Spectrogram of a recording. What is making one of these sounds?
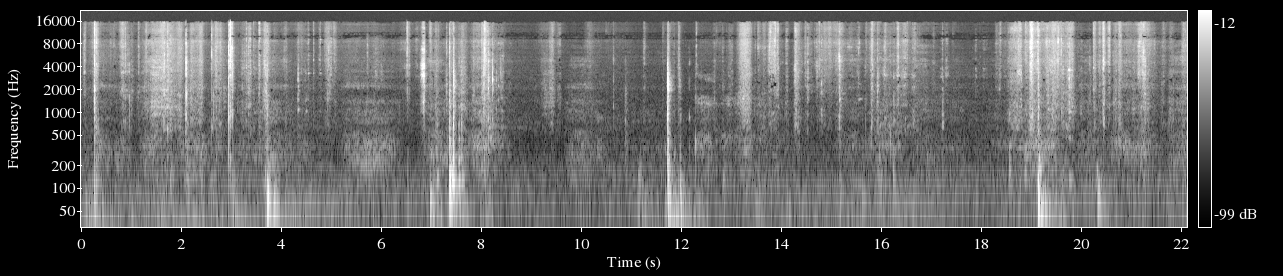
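Metal parts clink and scrape close by.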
